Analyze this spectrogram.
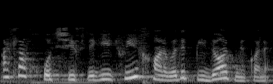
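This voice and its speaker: A woman narrating an audiobook story in the first person, lively and conversational. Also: on the high side. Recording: muffled lo-fi recording with faint music. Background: faint music.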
